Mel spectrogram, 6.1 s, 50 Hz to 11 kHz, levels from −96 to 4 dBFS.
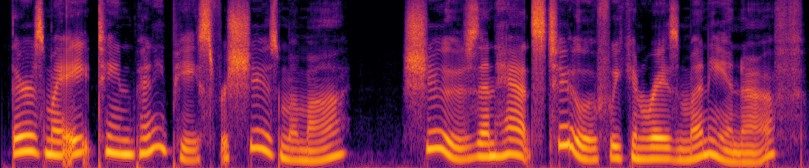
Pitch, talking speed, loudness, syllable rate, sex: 225 Hz, 180 wpm, -18 LUFS, 4.9 syllables/s, female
